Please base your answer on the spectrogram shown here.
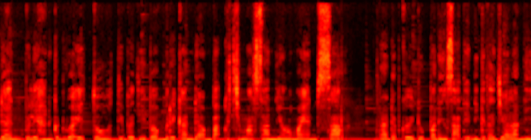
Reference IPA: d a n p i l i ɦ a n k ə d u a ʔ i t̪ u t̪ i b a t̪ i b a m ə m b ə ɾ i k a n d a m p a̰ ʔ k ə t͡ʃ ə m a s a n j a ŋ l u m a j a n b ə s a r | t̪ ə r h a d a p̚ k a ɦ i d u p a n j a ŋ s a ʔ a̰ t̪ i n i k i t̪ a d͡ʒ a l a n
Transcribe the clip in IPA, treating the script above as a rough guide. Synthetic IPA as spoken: d a n p i l i ɦ a n k ə d u a ʔ i t̪ u t̪ i b a t̪ i b a m ə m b ə ɾ i k a n d a m p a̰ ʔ k ə t͡ʃ ə m a s a n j a ŋ l u m a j a n b ə s a r | t̪ ə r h a d a p̚ k ə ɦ i d u p a n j a ŋ s a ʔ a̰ t̪ i n i k i t̪ a d͡ʒ a l a n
